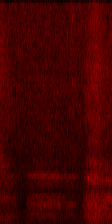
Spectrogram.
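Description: Near silence: room tone, with a soft breath near the end.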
